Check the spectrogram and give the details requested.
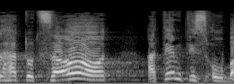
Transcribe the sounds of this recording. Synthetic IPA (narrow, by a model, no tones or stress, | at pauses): lɦat̪o̞t͡saot̪̚ | at̪emt̪isʔub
